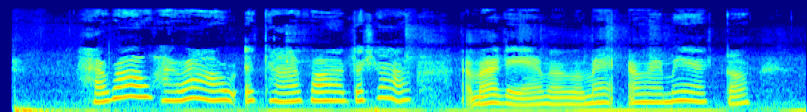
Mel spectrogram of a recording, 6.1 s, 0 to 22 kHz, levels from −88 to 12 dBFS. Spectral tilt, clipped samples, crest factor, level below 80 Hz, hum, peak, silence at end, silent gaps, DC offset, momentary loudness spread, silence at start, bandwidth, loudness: -6 dB/octave; under 0.1%; 18 dB; -36 dBFS; none; -6 dBFS; 0 s; none; under 0.1%; 12 LU; 0.1 s; 16.5 kHz; -24 LUFS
